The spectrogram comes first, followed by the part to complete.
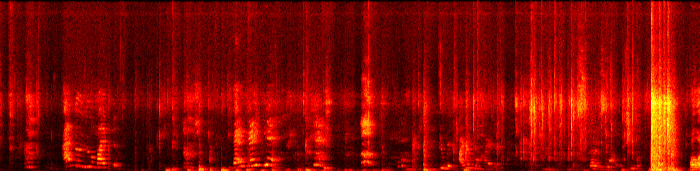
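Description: Household voices, including children's, talking in the background over close-up eating and handling noises. About a second before the end comes a loud, brief crinkle of a foil snack bag or plastic container being handled close to the microphone.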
